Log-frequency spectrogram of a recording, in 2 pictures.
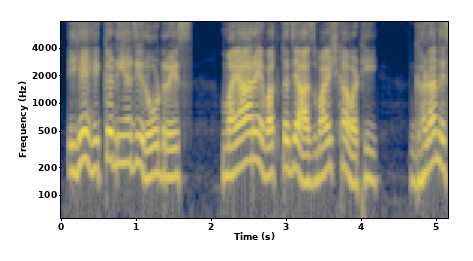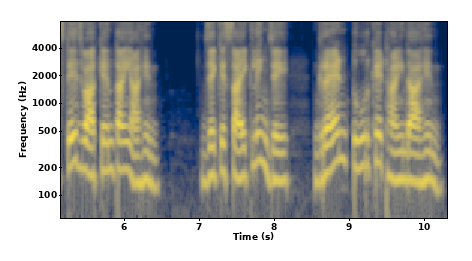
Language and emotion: Sindhi, neutral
